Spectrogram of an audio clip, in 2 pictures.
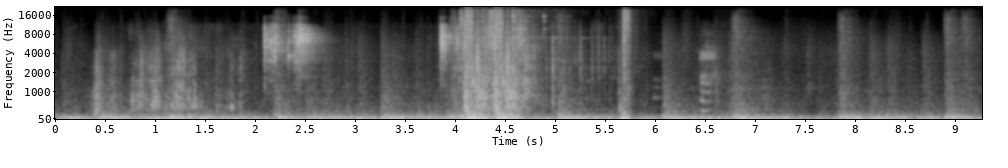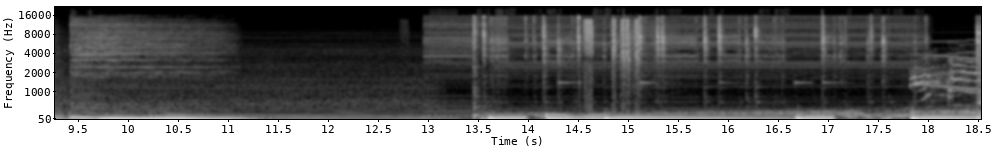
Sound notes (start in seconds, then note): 0.1 gun clicks; 0.3 drawer rattles; 3.8 gun blasts; 4.4 hand claps face; 7.9 dramatic music; 13.7 electricity buzzes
